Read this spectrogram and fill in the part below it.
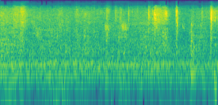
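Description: Honeybees buzz around an apiary during honey extraction, a faint, continuous insect drone with a few individual bees passing close in brief louder swells and no voices.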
